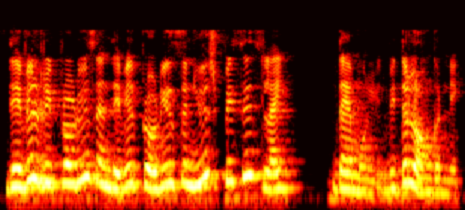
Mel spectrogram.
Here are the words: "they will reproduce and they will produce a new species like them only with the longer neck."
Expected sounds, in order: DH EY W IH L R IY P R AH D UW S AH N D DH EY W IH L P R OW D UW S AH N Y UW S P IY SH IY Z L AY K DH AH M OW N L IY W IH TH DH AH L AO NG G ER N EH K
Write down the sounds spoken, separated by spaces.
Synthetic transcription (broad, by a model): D EY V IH L R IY P R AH D UW S AH N D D EY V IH L P R OW D UW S AH N Y UW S P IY S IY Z L AY K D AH M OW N L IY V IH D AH L AO NG G ER N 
